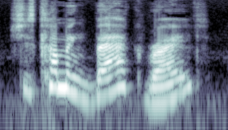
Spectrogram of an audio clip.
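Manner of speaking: high, scared little voice, slow at first; a small boy begging to be told it isn't true; frightened boy pleads that his mother will return; frightened child. Acted. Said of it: "even more frightened and confused".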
